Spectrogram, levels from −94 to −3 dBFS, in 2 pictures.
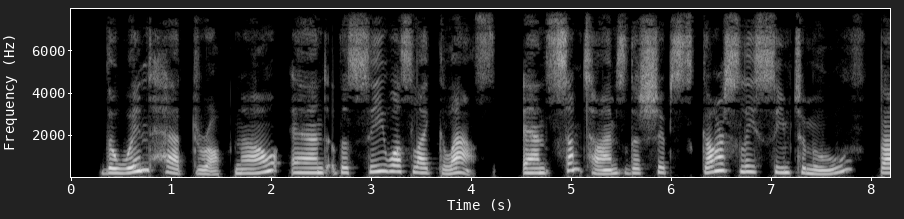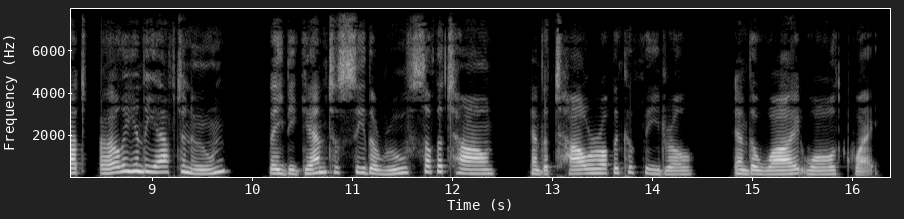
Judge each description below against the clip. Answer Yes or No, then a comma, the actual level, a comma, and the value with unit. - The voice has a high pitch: Yes, high, 220 Hz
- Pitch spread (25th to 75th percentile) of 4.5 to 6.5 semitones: Yes, average, 5.3 semitones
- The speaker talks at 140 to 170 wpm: Yes, average, 160 wpm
